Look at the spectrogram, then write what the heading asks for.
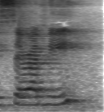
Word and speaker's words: CeraVe: I will mention is the CeraVe yeah I seriously that's how it's pronounced the ceramic acne foaming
